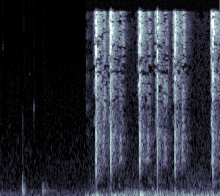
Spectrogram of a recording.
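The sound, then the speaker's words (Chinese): Scissors open and close in a series of about six crisp metallic snips, close and fairly loud, coming in an uneven rhythm after a couple of faint soft taps. “等等，我就会用这把剪刀，把你的小鸡鸡整根剪掉。”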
